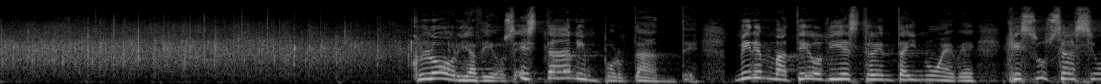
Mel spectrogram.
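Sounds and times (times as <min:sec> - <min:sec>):
audience applauding: 0:00.0 - 0:04.6
speech: 0:04.2 - 0:11.0.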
